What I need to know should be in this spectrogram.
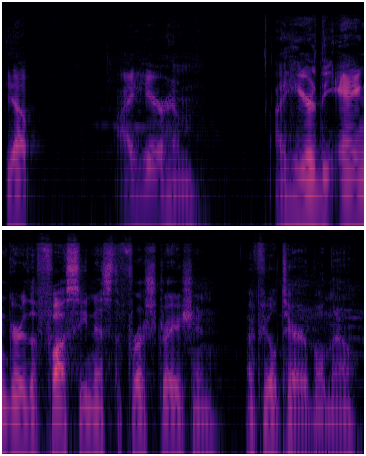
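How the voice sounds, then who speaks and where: A young man hosting a live stream, giving excitable play-by-play commentary as he watches a football game. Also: mid-range voice, normal speed. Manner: excitable play-by-play, rising loud on big plays.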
